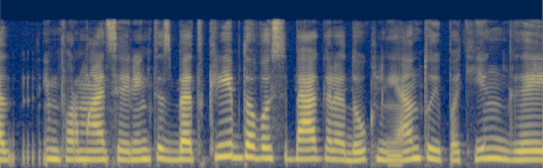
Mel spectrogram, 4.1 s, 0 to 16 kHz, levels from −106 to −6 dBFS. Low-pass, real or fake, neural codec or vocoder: 9.9 kHz; real; none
